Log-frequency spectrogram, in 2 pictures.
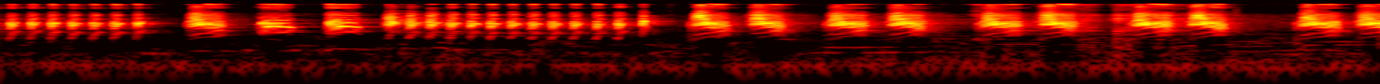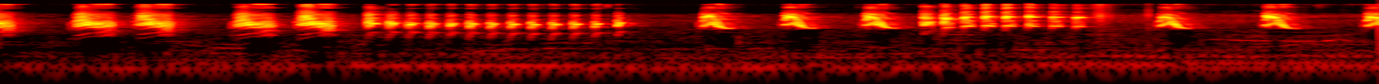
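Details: Long-tailed shrike delivering a song rich in imitated phrases, high and low; grating rattles alternate with clipped high notes in quick succession, then twittering fragments near the end.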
